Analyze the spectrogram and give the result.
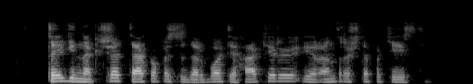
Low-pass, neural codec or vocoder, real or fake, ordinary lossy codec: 7.2 kHz; none; real; AAC, 32 kbps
